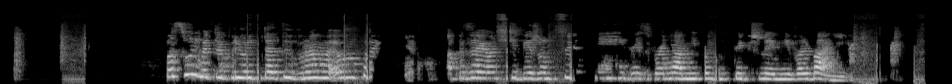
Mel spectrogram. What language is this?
Polish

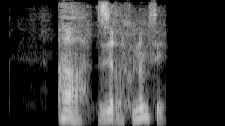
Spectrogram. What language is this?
Kabyle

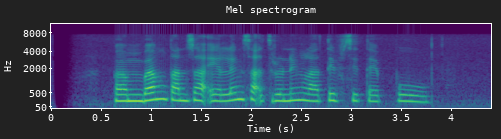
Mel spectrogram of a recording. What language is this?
Javanese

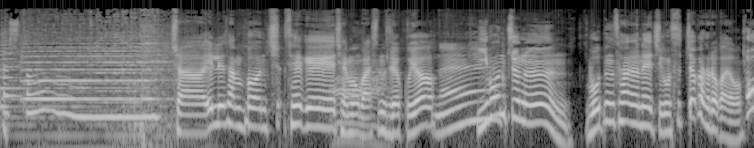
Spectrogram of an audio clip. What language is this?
Korean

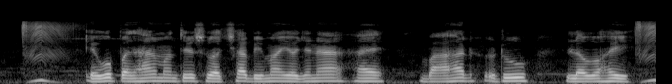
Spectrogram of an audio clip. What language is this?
Magahi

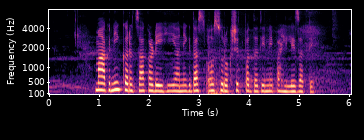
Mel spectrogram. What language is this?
Marathi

